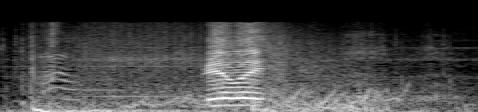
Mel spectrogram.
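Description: A game monster fires a loud, wailing laser blast.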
